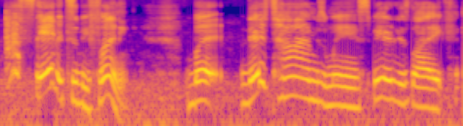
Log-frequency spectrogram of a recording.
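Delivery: ordinary talk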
